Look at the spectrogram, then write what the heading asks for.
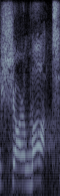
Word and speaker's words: Charlotte: there's a town called Charlotte." You may think, "Oh, Charlotte, like North Carolina." Turns out that's wrong. Michiganers pronounce this city Charlotte. Emphasis on the lot.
